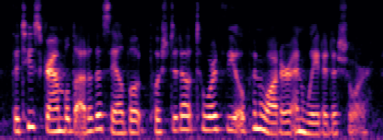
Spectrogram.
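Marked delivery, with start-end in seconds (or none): none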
